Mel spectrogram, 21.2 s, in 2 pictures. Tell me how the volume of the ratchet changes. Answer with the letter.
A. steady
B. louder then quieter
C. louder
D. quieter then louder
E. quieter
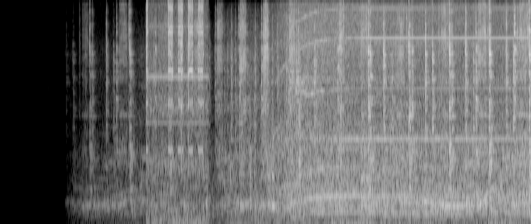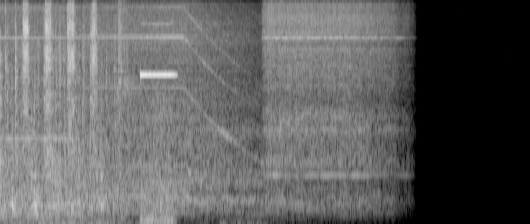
C.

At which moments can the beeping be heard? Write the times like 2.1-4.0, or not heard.
2.9-4.2, 13.4-14.2.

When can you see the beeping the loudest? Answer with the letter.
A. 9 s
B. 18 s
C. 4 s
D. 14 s
D.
